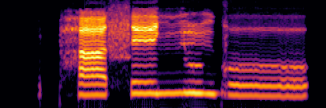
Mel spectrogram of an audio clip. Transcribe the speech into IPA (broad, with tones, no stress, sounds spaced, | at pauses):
pʰ a˨ s e˦ ɲ ũ˦ ɡ oː˨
